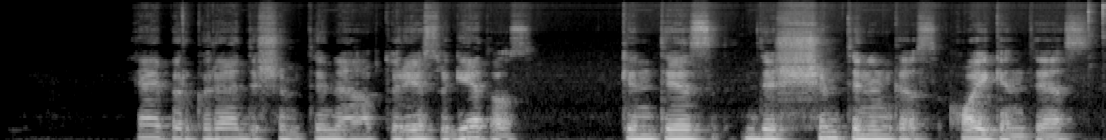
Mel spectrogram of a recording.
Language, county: Lithuanian, Utena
